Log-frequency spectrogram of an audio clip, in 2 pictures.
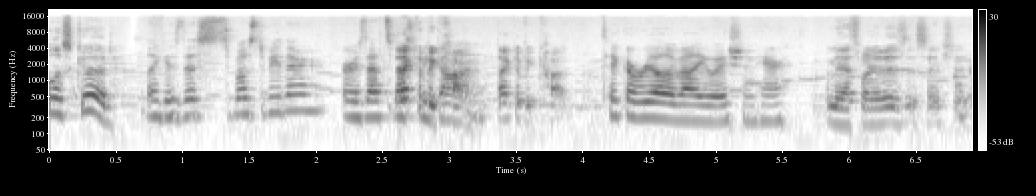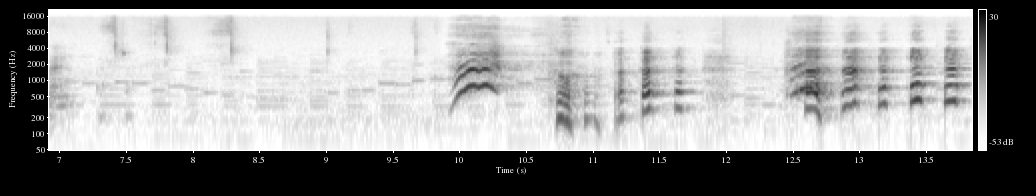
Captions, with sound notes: - No, it looks good! - Like, is this supposed to be there? Or is that. - That can be cut. That can be cut! - Take a real evaluation here. - I mean that's what it is, essentially. - Okay. (snipping) (laughing)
